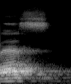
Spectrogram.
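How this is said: The word breaks off after the s sound. The speaker calls it wrong. "Jangan diputus"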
